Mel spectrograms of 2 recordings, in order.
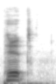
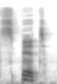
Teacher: I pronounced pit with an aspirated P but spit with a none aspirated P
